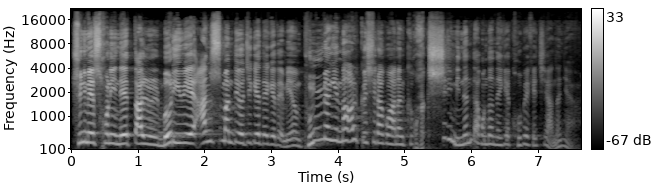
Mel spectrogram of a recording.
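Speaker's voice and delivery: high, loud impassioned challenge; full-force preaching. Acted. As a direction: drive his own confession home at full voice. (높고 크게 외치는 설교)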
